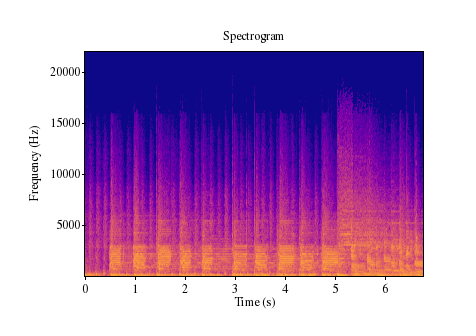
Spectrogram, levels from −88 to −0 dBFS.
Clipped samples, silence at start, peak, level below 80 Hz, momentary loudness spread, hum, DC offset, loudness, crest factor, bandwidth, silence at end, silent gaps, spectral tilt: under 0.1%; 0 s; -2 dBFS; -36 dBFS; 3 LU; none; under 0.1%; -17 LUFS; 16 dB; 16 kHz; 0 s; none; -4.5 dB/octave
